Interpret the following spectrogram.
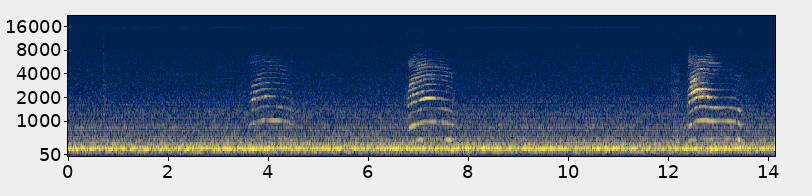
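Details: Domestic cat Leah begging for chicken while it is cooked indoors: three separate arching meows spaced about four seconds apart, each rising then falling, over a constant low room hum.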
